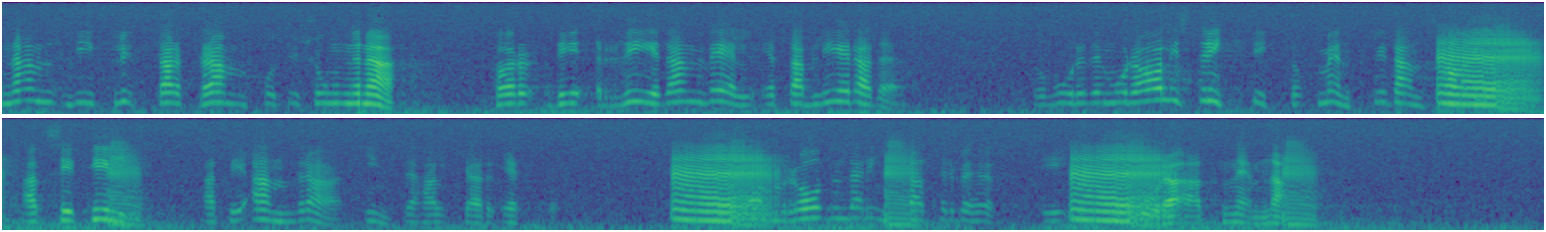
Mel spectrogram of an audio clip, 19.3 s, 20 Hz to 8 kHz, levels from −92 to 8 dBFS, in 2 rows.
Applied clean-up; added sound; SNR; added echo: none; Fart; -4 dB; none.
